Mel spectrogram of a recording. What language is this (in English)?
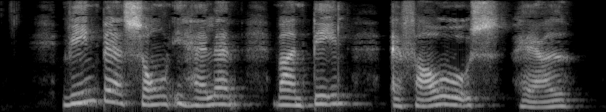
Danish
